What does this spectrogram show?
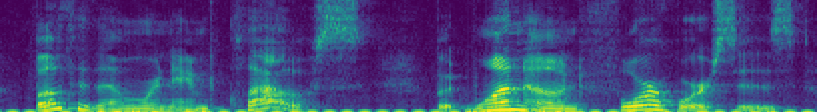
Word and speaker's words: Claus: klaus and big klaus i mean i guess you could say claws because it's spelled like claws but i think then you might think it's a christmas story and it's not a christmas story so we're going to go with klaus by hans christian anderson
